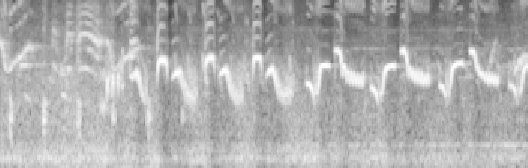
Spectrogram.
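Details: Caged, tame Chinese hwamei singing confidently as its cage is carried: a burst of mixed notes, then a steady series of clear, looping whistled phrases, each dipping and rising again, about two per second.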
